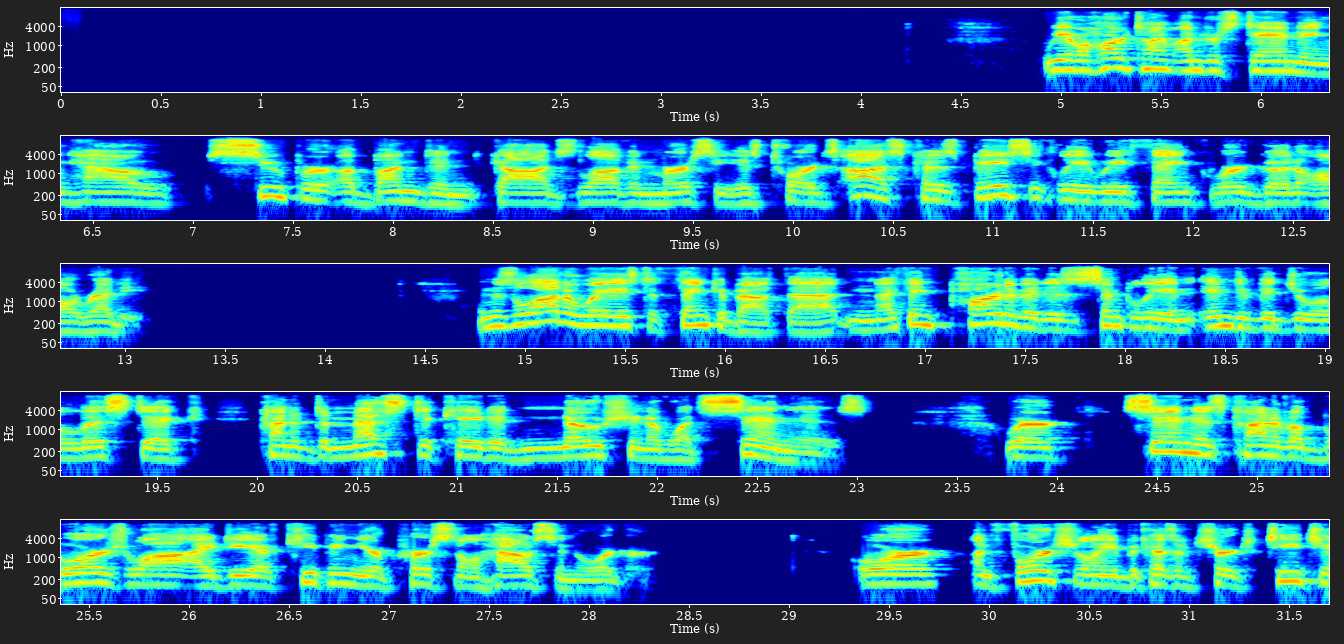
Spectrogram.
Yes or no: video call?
yes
